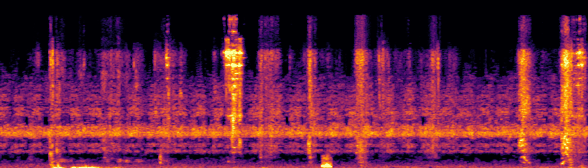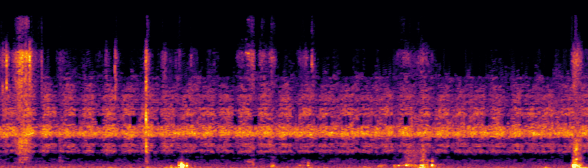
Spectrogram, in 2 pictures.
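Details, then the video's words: Summer cicada chorus at a seaside campsite in Croatia, a continuous shrill hum holding one pitch for the whole stretch, with scattered sharp clicks and taps from gear being handled nearby. "Silent ASMR vlog with nature cicadas sound"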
